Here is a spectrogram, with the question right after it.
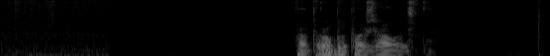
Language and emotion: Russian, neutral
